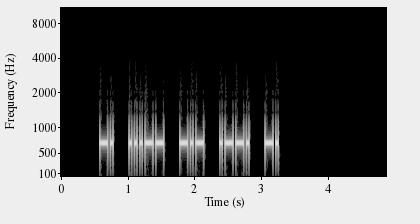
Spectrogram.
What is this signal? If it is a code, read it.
Morse code, heard as a keyed tone, about 30 wpm, spaced as for 22 wpm, 700 Hz. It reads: N3KPN
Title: USA Call Signs - 5 Characters - 2x Character Spacing - 30wpm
